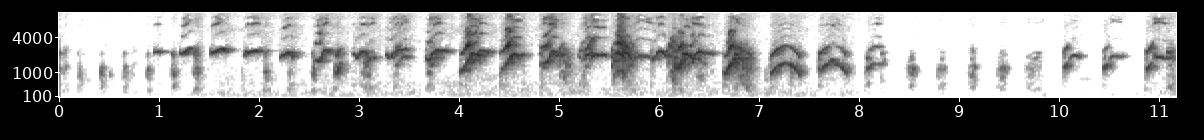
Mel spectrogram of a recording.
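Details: Blenheim Cavalier King Charles Spaniel puppies from Remy's first litter of six, in an indoor puppy pen, squeal in a steady run of short, high, rising whimpers, about two or three a second, swelling in the middle and then thinning out.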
